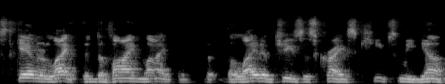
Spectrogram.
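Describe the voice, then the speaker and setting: With a plain, everyday voice, a man speaks fairly slowly at medium pitch with fairly even intonation and big swings in loudness, dry and close with no echo. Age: 60s. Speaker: alternative energy healer. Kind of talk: interview.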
